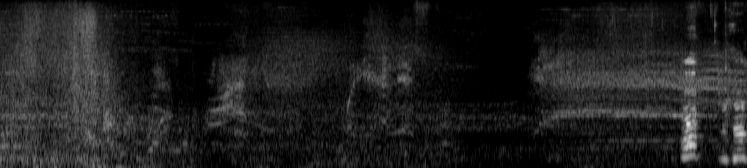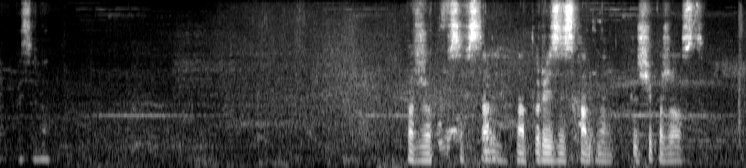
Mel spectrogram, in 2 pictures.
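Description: Spells crackle and weapons clash in a fantasy battle.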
